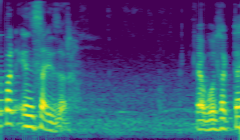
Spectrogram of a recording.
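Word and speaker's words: incisor: बोल सकते हैं अपन इंसाइजर। क्या बोल सकते हैं? इंसाइजर या इंसिजर बोल सकते हैं, जैसा आपका प्रोनाउंसिएशन है।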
